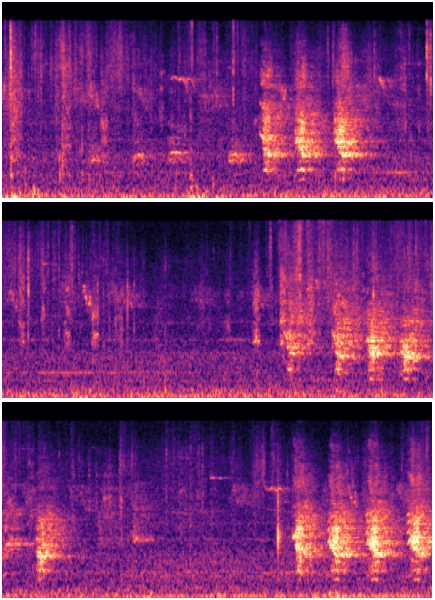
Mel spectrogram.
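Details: Patterdale Terrier puppies working rats in a puppy pen, with Cricket, a young black female, among the litter; short bursts of excited barking come in clusters of three or four, separated by pauses, over a steady low hum.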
